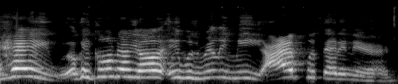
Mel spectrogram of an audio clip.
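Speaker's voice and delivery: high, loud pleading to calm everyone; calming peacemaker. Pretend. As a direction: act out the apology he should have made. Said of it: "could have literally ran out there and said".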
